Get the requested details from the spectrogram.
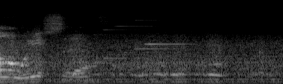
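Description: A television plays a video game's short electronic chimes.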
